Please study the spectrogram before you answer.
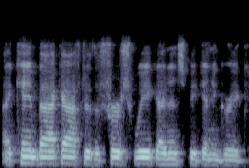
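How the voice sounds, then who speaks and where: A man answering interview questions in a halting, reflective way, with many fillers and restarts. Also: medium pitch, fairly even intonation, a little mellow. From United States. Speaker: guest, ultrarunner. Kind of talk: casual interview conversation.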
